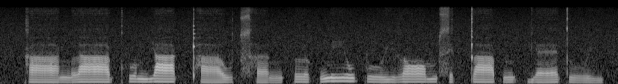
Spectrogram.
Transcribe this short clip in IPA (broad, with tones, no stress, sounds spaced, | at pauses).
k aː˨ ŋ l aː˧ kʷʰ ɐ˥ m j aː˥ k̚ pʰ aː˨˧ w t͡sʰ ɐ˨ ŋ | l ʊ˧ k̚ n̪ iː˥ w p uː˨ j l ɔː˧ m s ɪ˨ k̚ t̪ aː˧ p̚ ŋ ɪ˨ k̚ j ɛː˨˧ t̪ uː˨˩ j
